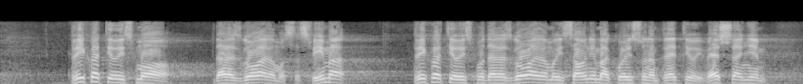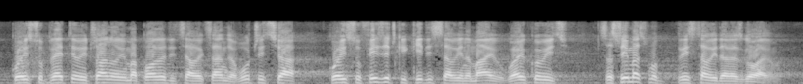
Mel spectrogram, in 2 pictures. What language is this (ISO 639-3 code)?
srp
